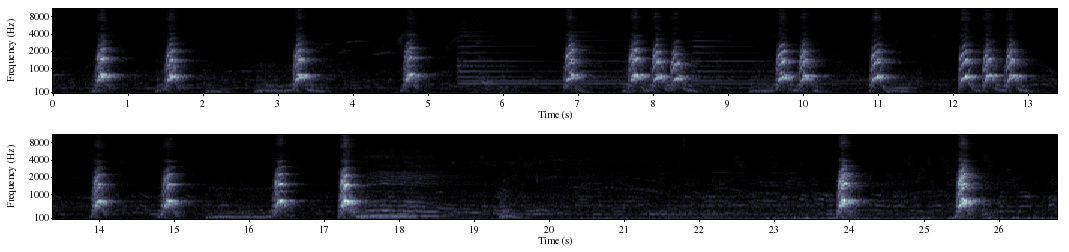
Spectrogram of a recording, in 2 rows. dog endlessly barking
0:00.0 0:02.0, 0:03.1 0:03.6, 0:04.6 0:05.1, 0:06.8 0:08.6, 0:09.4 0:11.4, 0:12.1 0:13.1, 0:13.9 0:15.3, 0:16.2 0:17.6, 0:23.8 0:24.3, 0:25.4 0:25.9

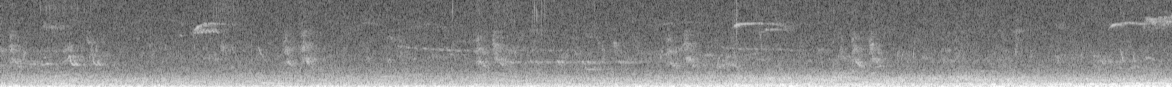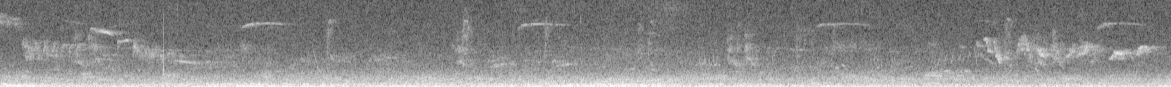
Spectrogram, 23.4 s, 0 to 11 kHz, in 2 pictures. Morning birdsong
0:04.0 0:20.3

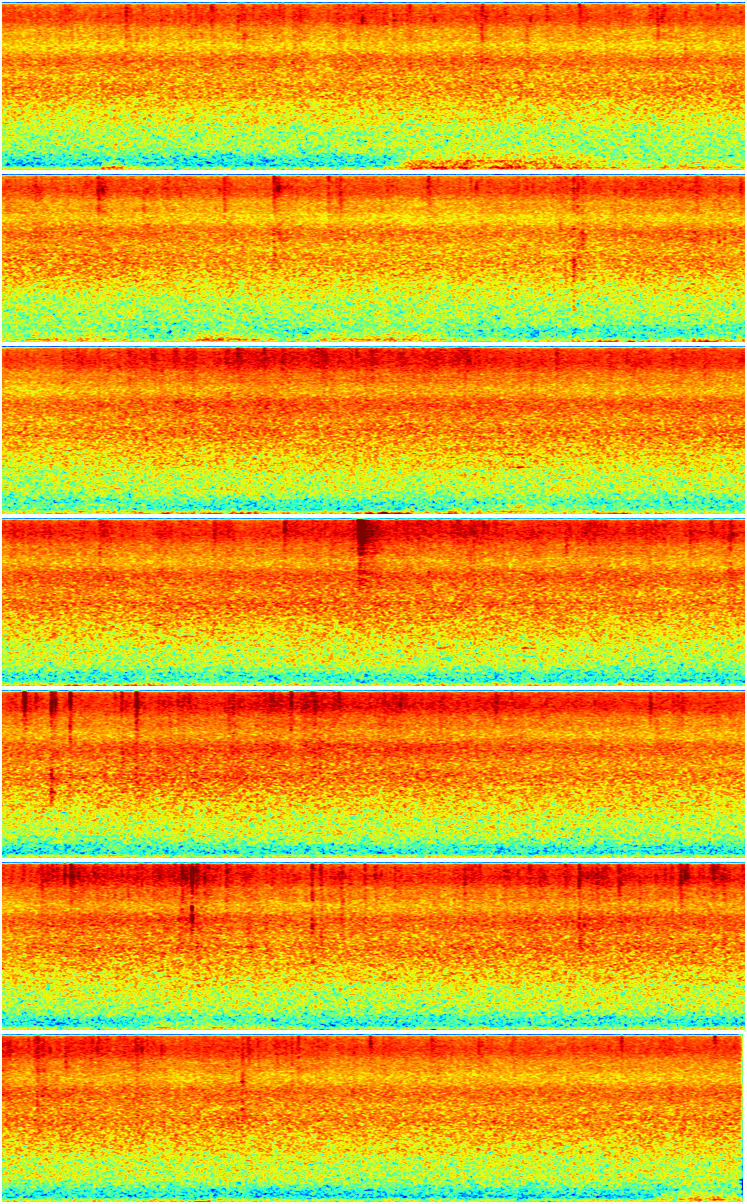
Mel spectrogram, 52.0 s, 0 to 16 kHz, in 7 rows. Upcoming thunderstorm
0:03.8 0:27.9, 0:51.0 0:51.9

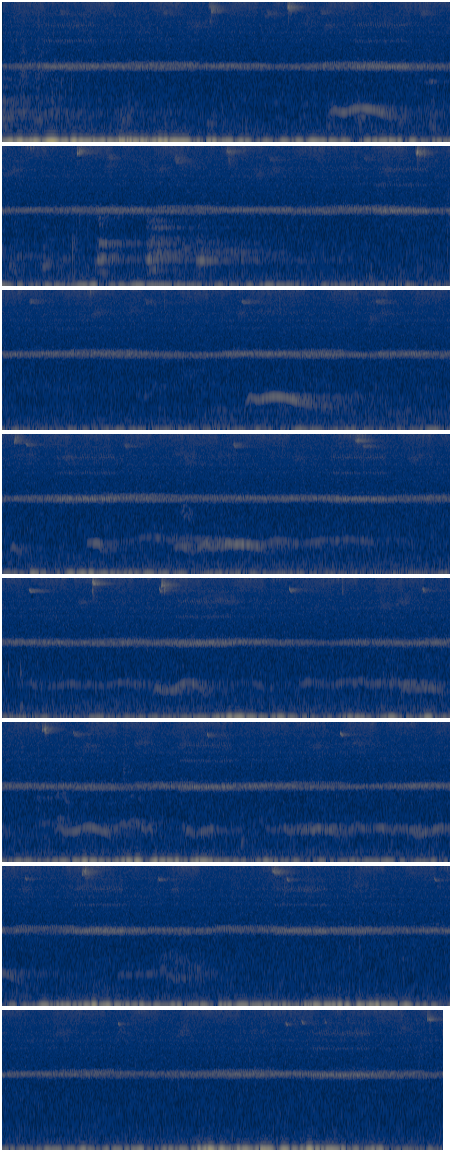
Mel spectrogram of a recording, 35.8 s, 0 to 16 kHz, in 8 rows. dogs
0:04.2 0:07.0, 0:28.4 0:29.0

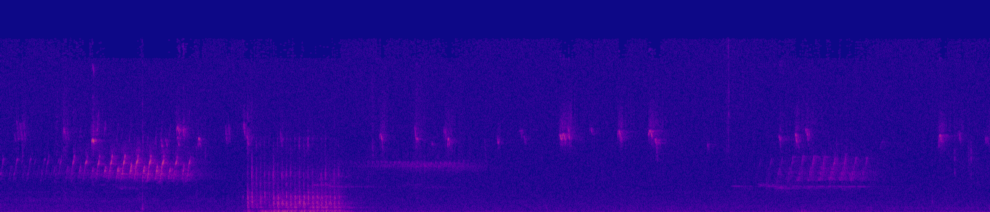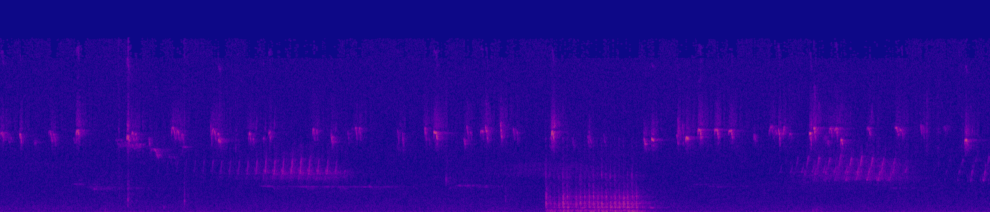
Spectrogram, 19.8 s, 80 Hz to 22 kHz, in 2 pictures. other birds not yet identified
0:02.4 0:03.8, 0:14.8 0:16.8

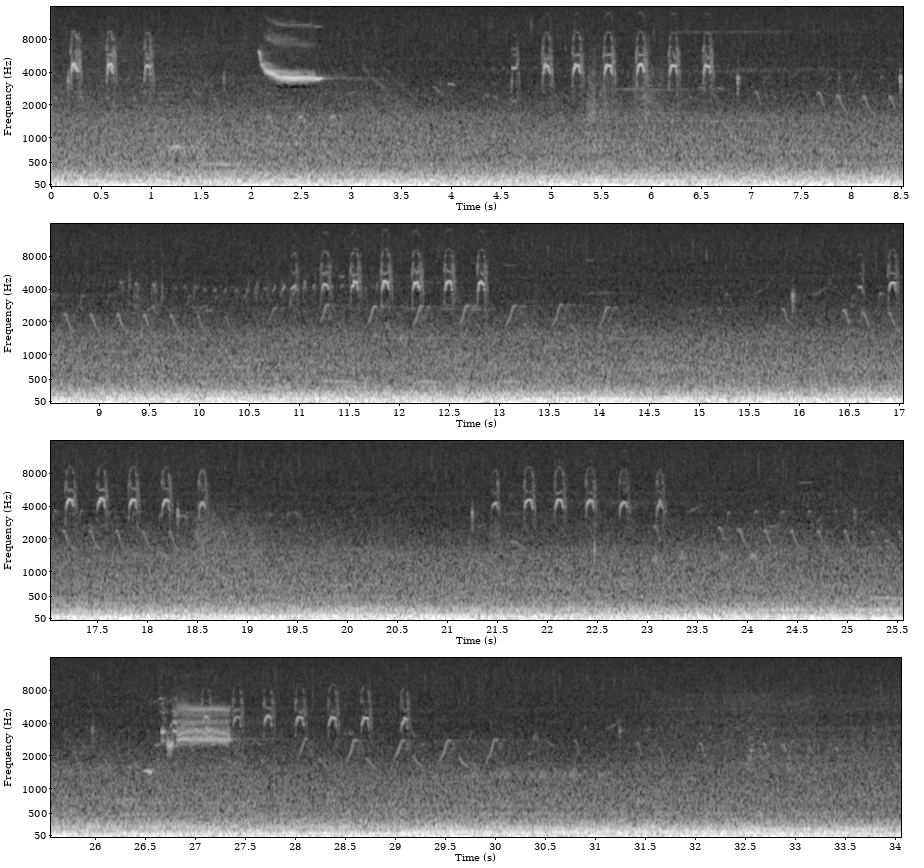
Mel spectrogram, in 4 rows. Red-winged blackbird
0:04.5 0:14.2, 0:15.8 0:18.7, 0:26.5 0:31.5

